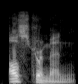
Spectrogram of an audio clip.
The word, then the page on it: Ulsterman: American English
